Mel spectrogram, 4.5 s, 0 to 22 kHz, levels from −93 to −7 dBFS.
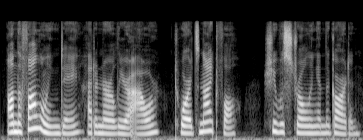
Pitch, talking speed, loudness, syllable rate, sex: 215 Hz, 210 wpm, -18 LUFS, 5.9 syllables/s, female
